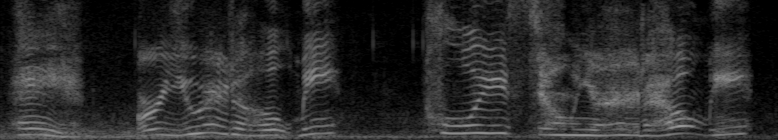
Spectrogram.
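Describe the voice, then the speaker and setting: A woman's voice: extremely high pitch, moderate pace, noisy background. A woman voicing a frightened, polite young rabbit boy in a video game. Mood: anxious. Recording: game sounds behind the voice.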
